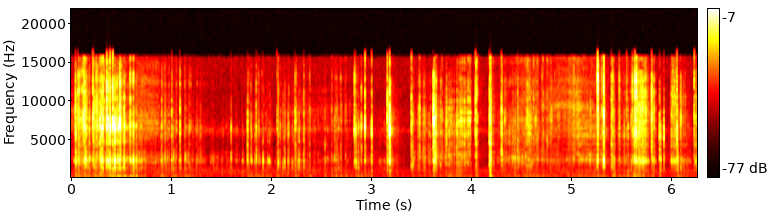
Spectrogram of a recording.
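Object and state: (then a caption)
Plastic frisbee disc. A plastic frisbee disc is held edge-on and flat while fingers tap and scratch its rim. The result is a dense run of short, dry clicks and scrapes with a hollow low body and bright crackling edges, fading and swelling over a few seconds.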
